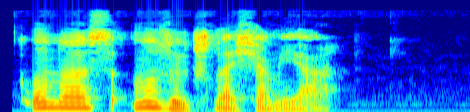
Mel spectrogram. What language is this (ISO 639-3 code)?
bel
